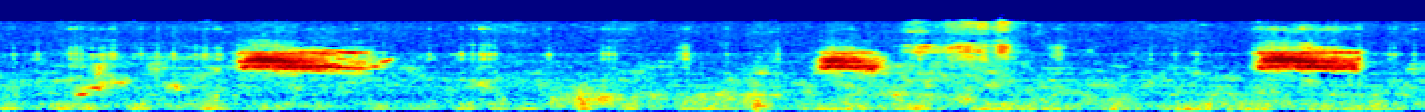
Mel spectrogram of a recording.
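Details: A squirrel repeats a rasping, buzzy call three times at intervals of about four seconds, each burst under a second long. A faint higher hiss follows the middle call. Steady low background noise.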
